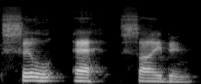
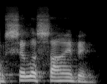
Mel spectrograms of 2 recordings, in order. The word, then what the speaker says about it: psilocybin: me say this in the comments sounds like sil e cybin oh psilocybin psilocybin not a not a sound but psilocybin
